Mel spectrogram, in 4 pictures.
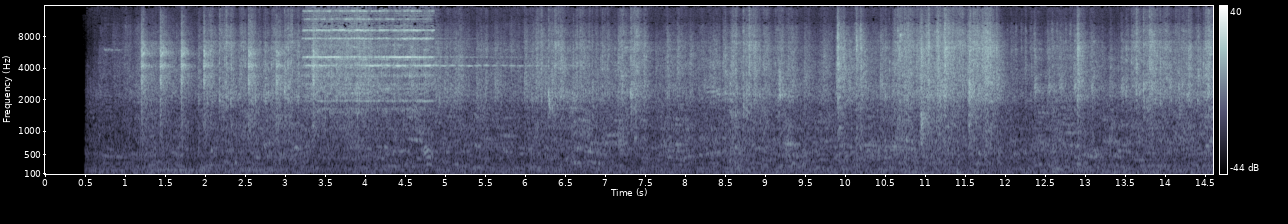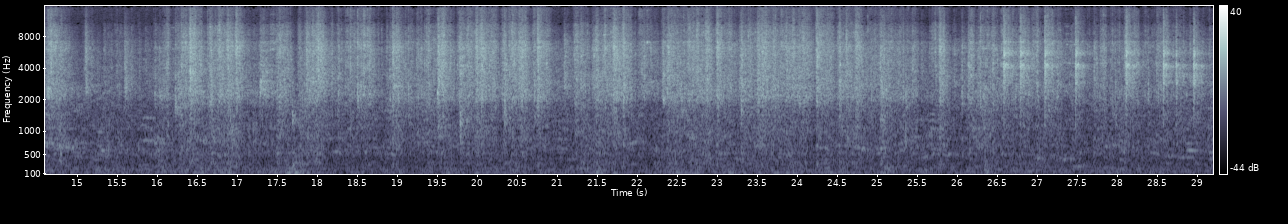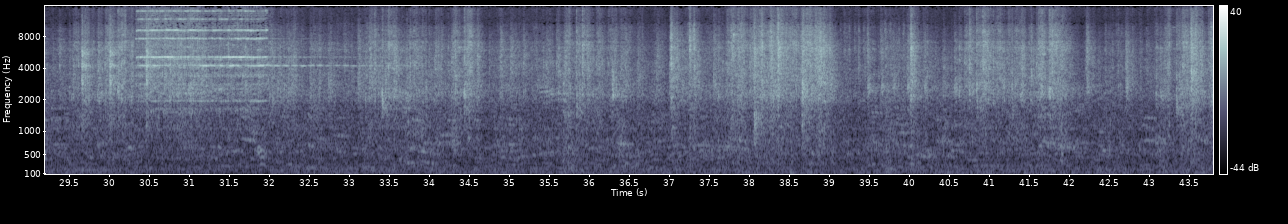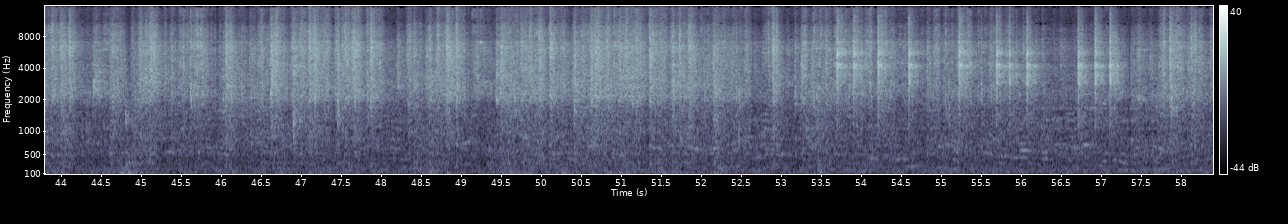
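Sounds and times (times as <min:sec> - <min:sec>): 
voices in a busy office: 0:00.8 - 0:58.4
telephones ringing in a busy office: 0:02.9 - 0:06.6, 0:30.1 - 0:33.7
typewriters typing in a busy office: 0:04.6 - 0:58.4.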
